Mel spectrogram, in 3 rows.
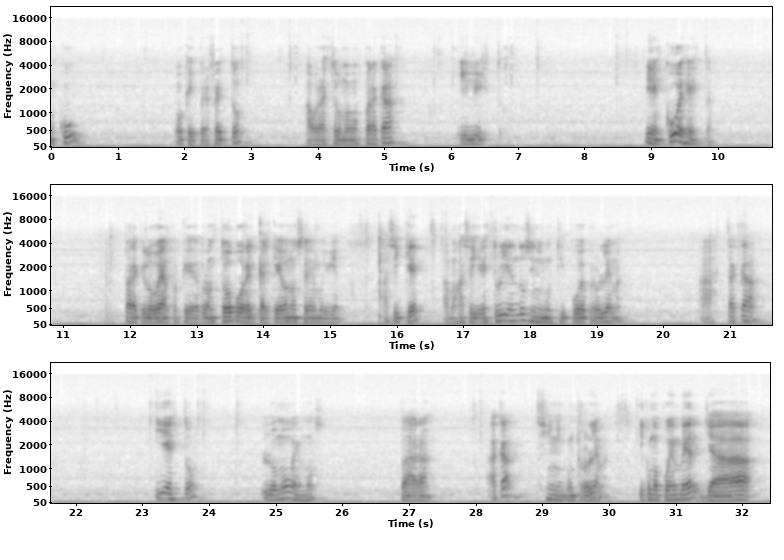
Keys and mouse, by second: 2.8 click, 4.2 click, 5.7 shift+click, 5.8 shift+middle click, 7.4-8.4 drag, 9.0 shift+middle click, 10.8 k, 11.5 k, 13.2 shift+middle click, 14.5 shift+middle click, 16.6 click, 18.5 e, 21.1 click, 23.1 click, 23.7 click, 24.4-28.0 drag, 29.4 Tab, 30.2 shift+click.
